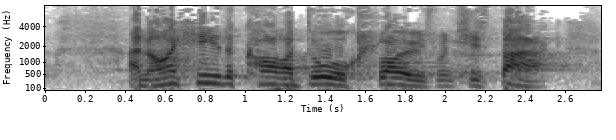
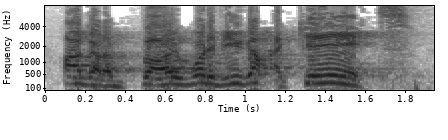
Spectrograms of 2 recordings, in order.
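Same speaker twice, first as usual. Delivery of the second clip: loud mock northern English warrior; northern accent; 6 dB louder than usual. Comic battle chat about weapons, northern accent. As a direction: put on a northern accent for the gate joke. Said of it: "I don't know why I went northern".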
